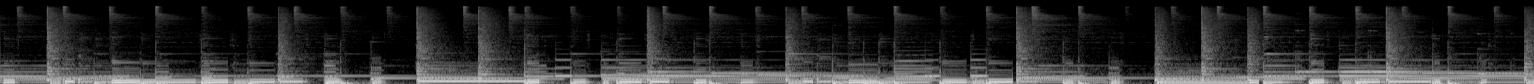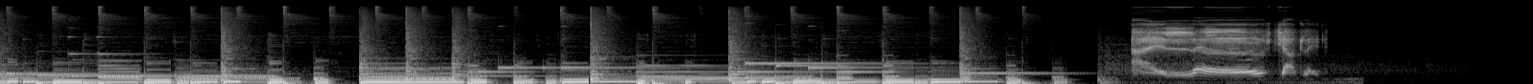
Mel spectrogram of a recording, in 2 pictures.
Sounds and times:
Guitar: 0.0s - 28.6s
Speech: 26.7s - 28.6s.

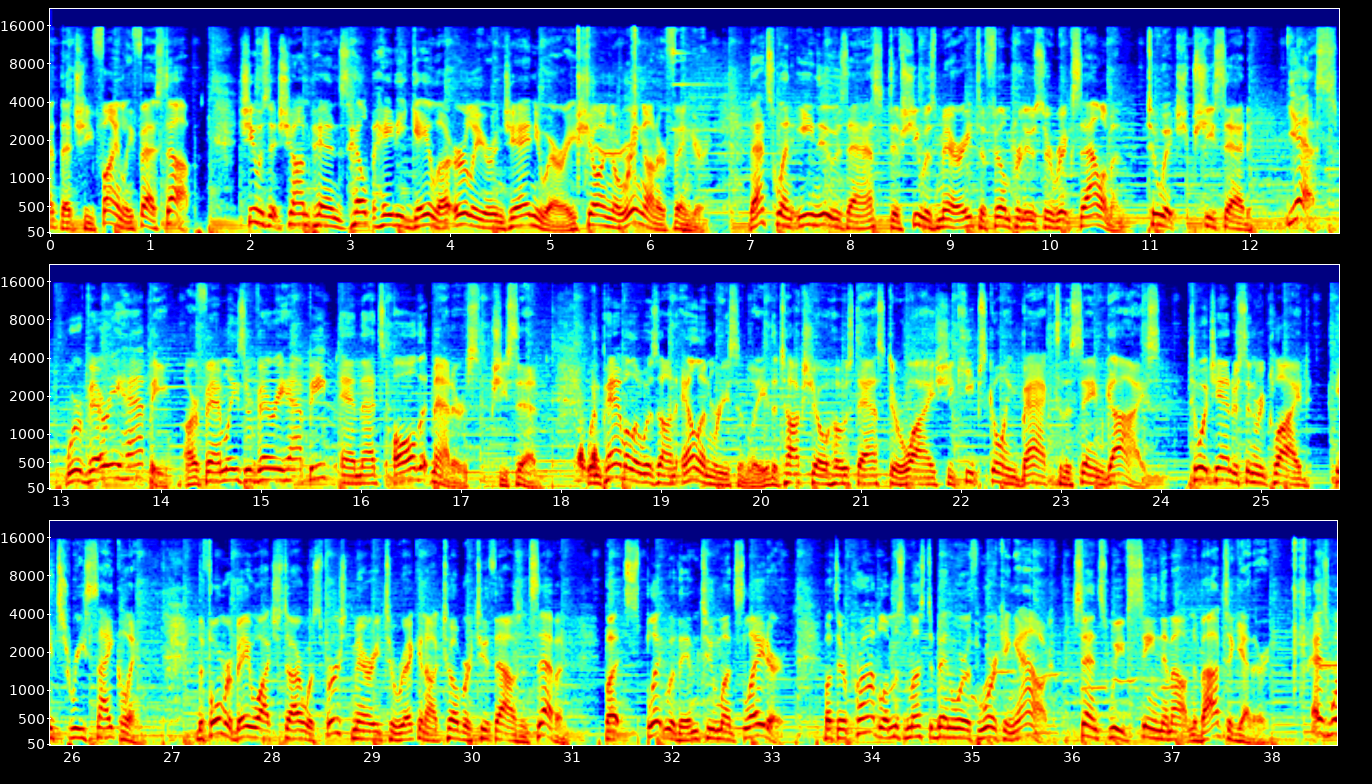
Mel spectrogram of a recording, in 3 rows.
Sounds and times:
Music: 0.0s - 38.6s
Speech: 0.0s - 38.6s.

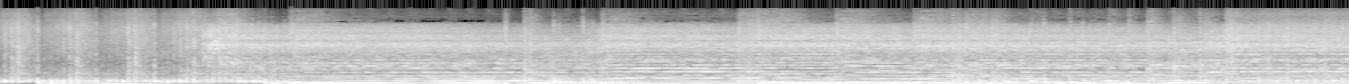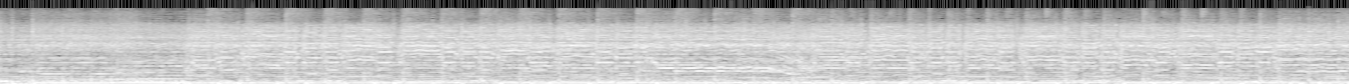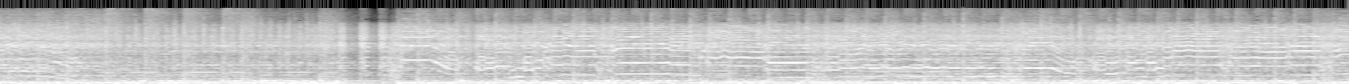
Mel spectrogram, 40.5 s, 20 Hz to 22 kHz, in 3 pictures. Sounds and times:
Music: 0.0s - 40.4s.

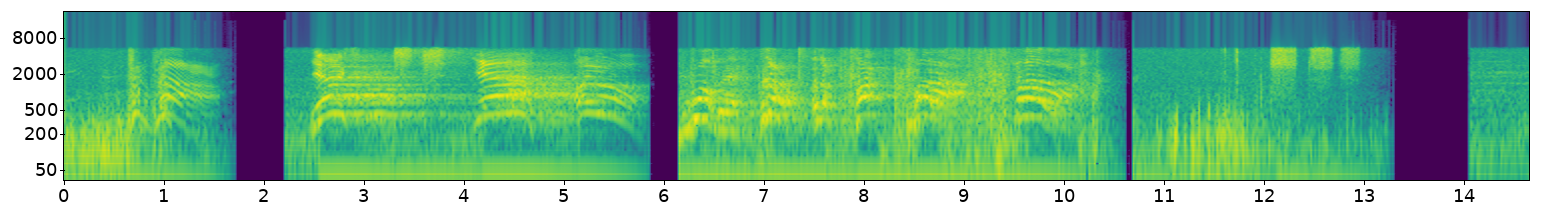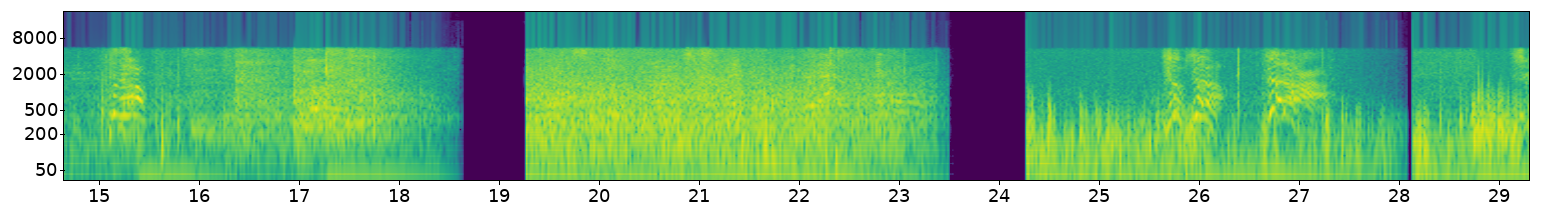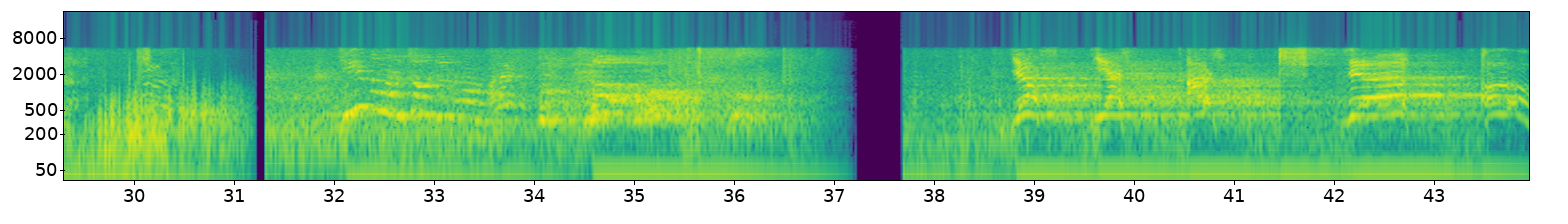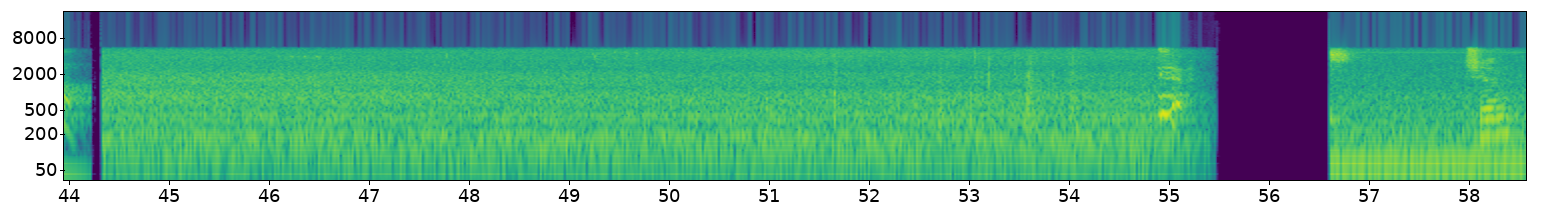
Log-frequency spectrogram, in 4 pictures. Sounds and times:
Outside, rural or natural: 0.0s - 5.0s, 9.5s - 13.3s, 14.1s - 18.6s, 24.3s - 32.4s, 42.8s - 55.4s
Speech: 2.5s - 3.2s, 5.1s - 10.2s, 25.6s - 27.2s, 32.0s - 35.4s, 54.9s - 55.2s, 58.0s - 58.5s.

